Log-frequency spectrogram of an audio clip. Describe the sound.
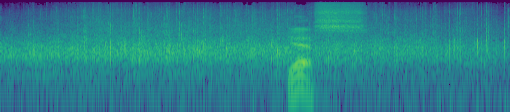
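An audience claps steadily throughout, a dense, even patter of many hands. Midway, a short rising whoop cuts through, and a voice briefly speaks over the applause.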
